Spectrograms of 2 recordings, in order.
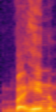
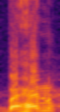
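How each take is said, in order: First: An i vowel follows the h sound. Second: There is no vowel after the h sound. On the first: The speaker calls it wrong. "बहिन बोल देते हो" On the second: The speaker calls it right. "बहन को"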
